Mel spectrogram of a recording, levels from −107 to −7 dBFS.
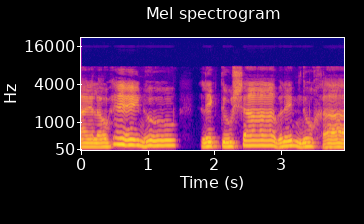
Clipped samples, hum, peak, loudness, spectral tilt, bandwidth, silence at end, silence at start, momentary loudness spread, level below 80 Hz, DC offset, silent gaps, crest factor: under 0.1%; none; -6 dBFS; -21 LUFS; -7 dB/octave; 8 kHz; 0 s; 0 s; 5 LU; -82 dBFS; under 0.1%; none; 14 dB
